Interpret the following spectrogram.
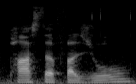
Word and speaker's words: pasta fagioli: Why is pasta fagioli spelled the way it is?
